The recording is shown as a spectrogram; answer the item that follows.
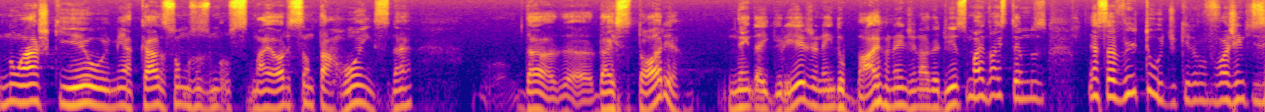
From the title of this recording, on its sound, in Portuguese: Culto ao vivo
